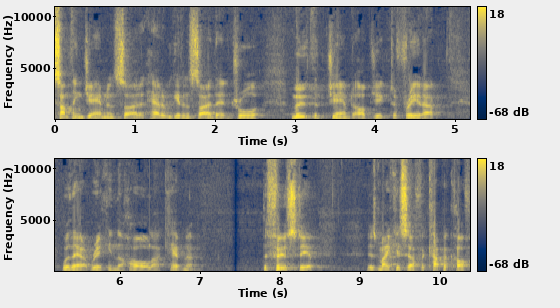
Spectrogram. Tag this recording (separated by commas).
Speech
